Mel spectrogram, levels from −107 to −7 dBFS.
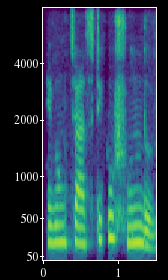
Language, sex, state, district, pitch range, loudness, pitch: Bengali, female, West Bengal, Dakshin Dinajpur, 200-225 Hz, -22 LUFS, 210 Hz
